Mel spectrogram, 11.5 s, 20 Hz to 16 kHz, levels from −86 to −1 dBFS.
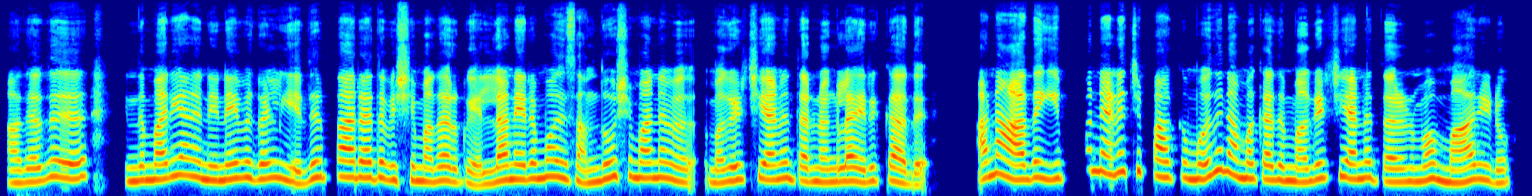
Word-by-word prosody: அதாவது 215 +8 -2 0.5
இந்த 225 +1 0
மாரியான 295 +5 +1
நினைவுகள் 260 +2 0 0.2
எதிர்பாராத 275 +4 +1
விஷயமா 225 -2 -1
தான் 230 - +3
இருக்கும். 195 -6 -3
எல்லா 215 +6 +3
நேரமும் 260 +3 +1
அது 280 - 0
சந்தோஷமான, 270 +6 -1 0.5
மகிழ்ச்சியான 245 +4 +1
தருணங்களா 220 0 +1
இருக்காது. 215 -5 -1 0.5
ஆனா, 310 +6 +1
அதை 255 +3 +2
இப்போ 270 +10 -16
நினைச்சு 370 +3 +1
பார்க்கும்போது, 270 +1 +1
நமக்கு 265 -4 -1
அது 240 - -1
மகிழ்ச்சியான 265 +3 0
தருணமா 215 +3 0 0.2
மாறிடும். 215 -1 0
250 Hz, 130 wpm, -20 LUFS, 220-275 Hz, 0.5 s, தான்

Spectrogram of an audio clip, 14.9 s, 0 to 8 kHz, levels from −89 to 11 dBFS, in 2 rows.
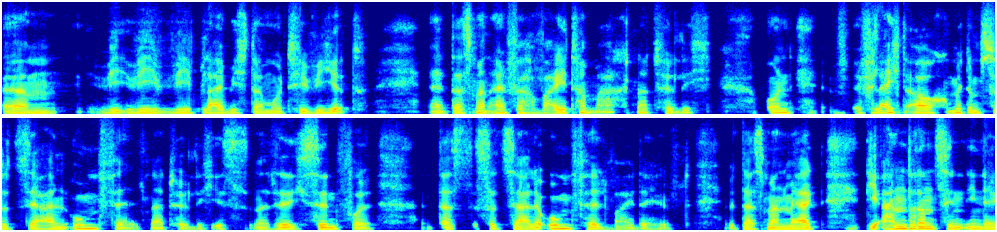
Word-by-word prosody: ähm, 115 -2 +2 0.2
wie 115 +1 -4
wie 120 -5 -1
wie 125 +1 0
bleibe 120 -1 +1
ich 110 - -5
da 115 -1 -2
motiviert? 115 0 -2 0.4
Äh, 115 0 -2
dass 115 +2 -1
man 125 -1 +2
einfach 120 -3 -1
weitermacht 145 - 0
natürlich 135 +1 -4 0.4
und 130 -2 0
v 105 +1 -14
vielleicht 130 +2 +2
auch 125 0 +4
mit'm 120 0 0
sozialen 115 0 +1
Umfeld 130 +1 -1
natürlich, 90 +2 -4
ist 95 +1 -6
natürlich 105 -1 +1
sinnvoll, 110 -3 +1 0.5
dass - - 0
soziale 105 0 +1
Umfeld 125 -7 +2
weiterhilft. 90 -1 -7 0.2
Dass 105 +1 -1
man 110 -1 +4
merkt, 120 +1 +5 0.3
die - - +5
anderen 130 +3 +6
sind 125 0 +1
in 120 0 +1
der 125 0 +2
115 Hz, 150 wpm, -25 LUFS, 105-125 Hz, 0.5 s, anderen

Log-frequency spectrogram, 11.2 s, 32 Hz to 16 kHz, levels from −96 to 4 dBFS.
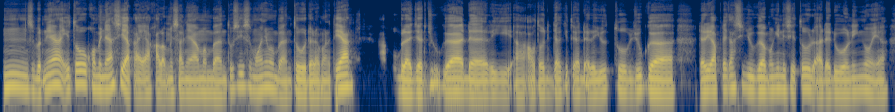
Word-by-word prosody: Mmm, 135 0 0
sebenarnya 125 +6 +1
itu 120 - -1 0.2
kombinasi 120 +3 +1
ya, - - 0
Kak, - - 0
ya. - - +1
Kalau - - -1
misalnya 95 0 -2
membantu 95 -1 -3
sih 140 - -2
semuanya 125 -1 -2
membantu. 95 -4 0
Dalam 90 +1 +1
artian 130 +8 +4 0.3
aku - - -17
belajar 100 -2 +3
juga 105 - +3
dari, 90 -1 0
eee, 90 0 -6
otodidak 95 0 -3
gitu - - -6
ya 100 - -1
dari 95 - 0
YouTube 105 -2 -4
juga 105 -4 +3 0.3
dari 105 +3 +2
aplikasi 120 +3 -1
juga 115 -3 +1
mungkin 115 +2 -2
di 115 - -2
situ 115 +2 -2
ada 95 -1 -1
Duolingo 105 +3 -2
ya, 95 -1 -3
105 Hz, 190 wpm, -22 LUFS, 95-120 Hz, 0.3 s, artian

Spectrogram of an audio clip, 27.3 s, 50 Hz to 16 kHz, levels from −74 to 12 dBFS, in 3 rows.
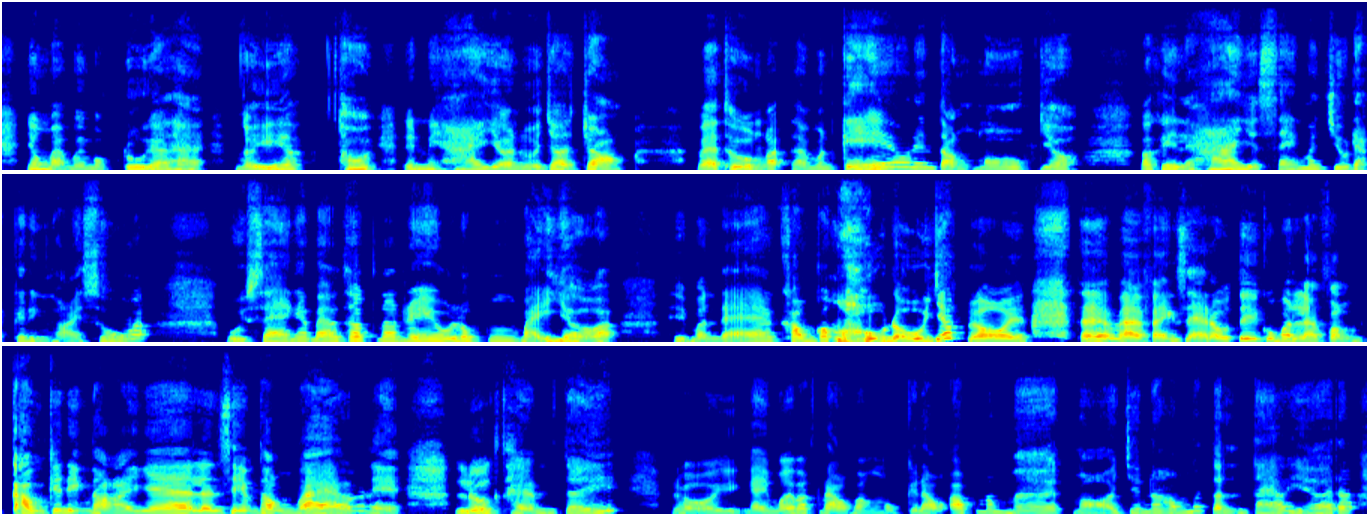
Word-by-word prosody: nhưng 235 -2 -1
mà 190 - -2
11:30 180 - -3
á - - -2
hả, 230 -4 -4 0.2
nghĩ 390 - 0
á, 300 - 0 0.3
thôi 245 -1 +2 0.2
đến 260 +3 -5
12:00 220 -4 -3
nữa 175 - -7
cho 260 -4 +2
tròn, 170 -2 +3 0.5
và 200 -3 +2
thường 190 -5 0
á - - 0
là 190 -2 -7
mình 175 -2 -9
kéo 340 - +1
đến 385 -2 -5
tận - - -1
1:00 180 0 -6 0.5
có 310 - -1
khi 275 -5 -2
là - - -6
2:00 245 0 0
sáng 305 - -6
mới 320 0 -4
chịu 365 +3 -5
đặt - - -6
cái 275 - -6
điện 195 -8 -8
thoại 205 - -8
xuống 275 - -6
á. 415 - -1 0.6
Buổi - - -4
sáng 270 +2 0
á 335 - -1
báo 310 - +2
thức 350 0 +4
nó 325 -1 +2
reo 260 -5 +1
lúc 310 +4 0 0.3
7:00 255 -1 +1
á, - - +1 0.4
thì - - -6
mình 190 -4 -5
đã 310 +1 -1
không 285 -2 +5
có 320 - +6 0.2
ngủ 235 -1 +9
đủ 230 - +7
giấc - - +8
rồi 200 -3 +7
á. - - -3 0.4
Thế - - +8
mà - - +8
phản - - +1
xạ 360 - +1
đầu 195 -2 +2
tiên 225 +3 +3
của 235 - +1
mình 265 -1 +3
là 170 -2 +1
vẫn 270 - -2
cầm - - +6
cái 260 - -1
điện 235 -5 -2
thoại 185 -4 0
nha, 230 +2 +5
lên 225 0 +2
xem 230 +1 -2
thông 245 0 +2
báo 250 +6 +5 0.2
nè, - - -5 0.3
lướt 280 +5 +2
thêm 245 +2 -4
tí, 280 +8 -3 0.4
rồi - - -7
ngày 190 -2 -6
mới 205 +6 -3
bắt 330 0 -4
đầu 190 -6 -1
bằng 180 0 -10
một - - -14
cái - - -11
đầu - - -3
óc - - 0
nó 355 +1 -9
mệt 195 -2 -7
mỏi 220 - -5
chứ 315 - -10
nó 335 +2 -7
hông 310 +1 -6
có 400 - -7
tỉnh 255 - -11
táo 285 +5 -5
gì 240 - -6
hết 255 +9 -5
á. 375 - -1
245 Hz, 220 wpm, -21 LUFS, 205-290 Hz, 0.6 s, ngủ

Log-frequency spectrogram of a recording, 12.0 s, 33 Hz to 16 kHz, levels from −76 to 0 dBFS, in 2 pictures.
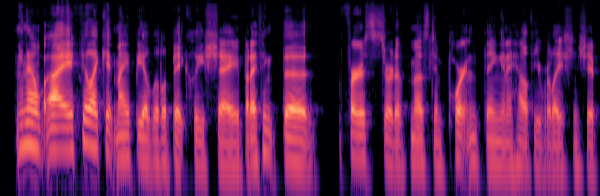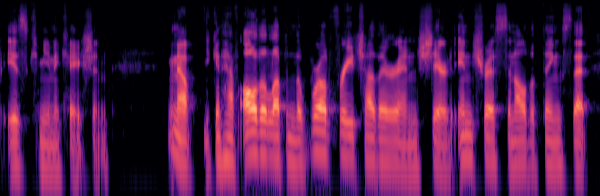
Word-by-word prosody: You 155 - -5
know, 165 -2 +5
I 145 0 +8
feel 175 +4 0
like 160 -2 +4
it - - -1
might 115 +1 0
be 110 - -2
a - - +2
little 100 +1 -4
bit - - -1
cliché, 90 -1 0
but - - +3
I 100 - +3
think 135 - -9
the - - +4 0.3
1st 115 0 +1
sort - - -1
of 90 - -7
most 95 -1 -3
important 95 +2 -3
thing 95 -1 -5
in 90 - -3
a - - -5
healthy 90 -1 -5
relationship 80 +1 -5
is 95 -2 -4
communication. 80 -3 -9 0.6
You - - -11
know, - - +4
you 90 - -16
can 110 - -6
have 105 -1 -5
all 125 +2 +8
the 125 -1 +3
love 110 -1 +1
in 105 - -11
the 95 - -4
world 130 +4 +2
for 125 - -3
each 115 -1 -3
other 100 -2 -1
and 85 -1 -5
shared 80 - -1
interests 110 -3 -3
and 90 +1 -4
all 95 - 0
the - - -12
things 95 -3 -9
that - - +2
100 Hz, 250 wpm, -23 LUFS, 90-115 Hz, 0.6 s, I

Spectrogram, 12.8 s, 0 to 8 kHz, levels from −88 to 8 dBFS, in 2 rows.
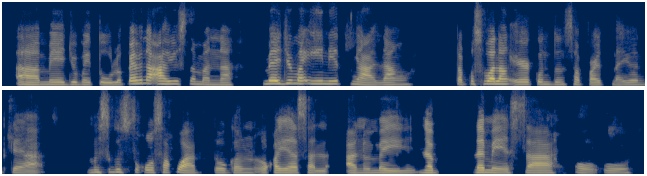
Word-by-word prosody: ah, 200 -1 +4
medyo 200 0 -3
may 195 -1 -5
tulo 190 0 -2
pero 275 +8 +3
naayos 255 -4 +5
naman 205 -4 -6
na. 180 -1 -3 0.4
Medyo 275 +2 +6
mainit 265 -2 +1
nga 195 -6 +3
lang, 190 +2 -3 0.5
tapos 220 +2 -4
walang 245 -1 +9
aircon 215 0 -2
dun 205 0 -9
sa 215 - -7
part 175 -2 -4
na 165 - -9
yun 185 +1 -6
kaya 165 -4 -3 0.4
mas 210 0 -5
gusto 235 +1 -6
ko 215 -1 -1
sa 210 -2 -1
kwarto 175 +2 +1
ganun 180 0 -6
o 175 0 -3
kaya 180 -2 +2
sa 180 - -2
la 170 - -6 0.2
ano 175 +1 -1
may 175 -1 -2
lab 190 -2 +4 0.3
lamesa, 180 -3 +2 0.2
oo. 175 -1 -7
195 Hz, 170 wpm, -26 LUFS, 180-220 Hz, 0.5 s, walang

